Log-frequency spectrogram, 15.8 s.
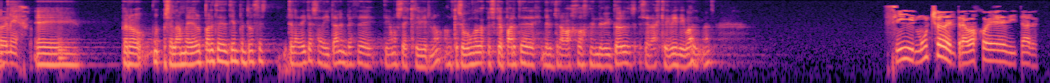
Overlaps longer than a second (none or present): none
